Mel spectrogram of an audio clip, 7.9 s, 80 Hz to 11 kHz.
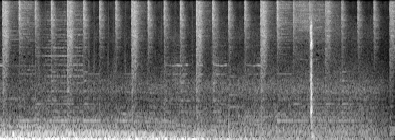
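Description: A Hyundai Ioniq 5 electric car driving, heard from inside as a steady low road and tyre rumble with ticking clicks, which slowly fades as the car slows toward a halt.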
